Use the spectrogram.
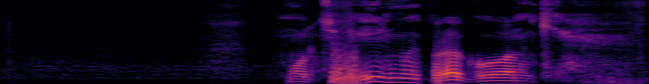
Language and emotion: Russian, sad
